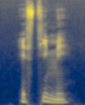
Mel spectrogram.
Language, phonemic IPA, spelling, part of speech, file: French, /ɛs.ti.me/, estimer, verb, Fr-estimer.ogg
- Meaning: 1. to estimate, to calculate roughly 2. to esteem, to hold in high regard 3. to give some thought to, to consider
